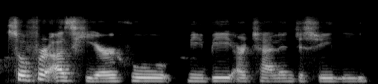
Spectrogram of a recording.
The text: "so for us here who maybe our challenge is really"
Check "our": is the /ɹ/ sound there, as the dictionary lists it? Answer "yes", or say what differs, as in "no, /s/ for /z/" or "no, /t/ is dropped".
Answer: yes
